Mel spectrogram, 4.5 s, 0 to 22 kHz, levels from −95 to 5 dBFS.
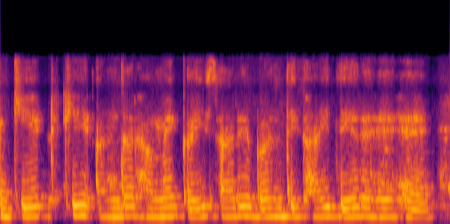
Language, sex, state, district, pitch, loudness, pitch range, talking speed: Hindi, male, Assam, Kamrup Metropolitan, 155 Hz, -15 LUFS, 150-165 Hz, 145 wpm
